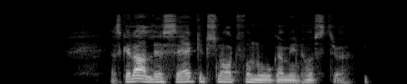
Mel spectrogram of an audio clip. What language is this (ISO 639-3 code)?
swe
